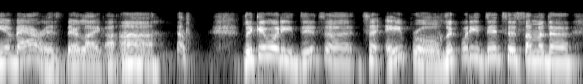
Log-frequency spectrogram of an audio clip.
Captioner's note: laugh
